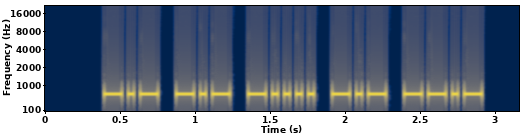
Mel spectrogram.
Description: Morse code, heard as a keyed tone, about 30 wpm, 700 Hz. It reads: KK6KQ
